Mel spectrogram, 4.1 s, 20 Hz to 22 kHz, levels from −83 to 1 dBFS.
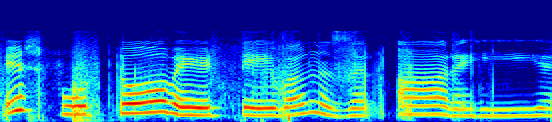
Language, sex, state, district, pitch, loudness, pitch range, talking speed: Hindi, female, Madhya Pradesh, Umaria, 260 Hz, -16 LUFS, 235-280 Hz, 115 wpm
